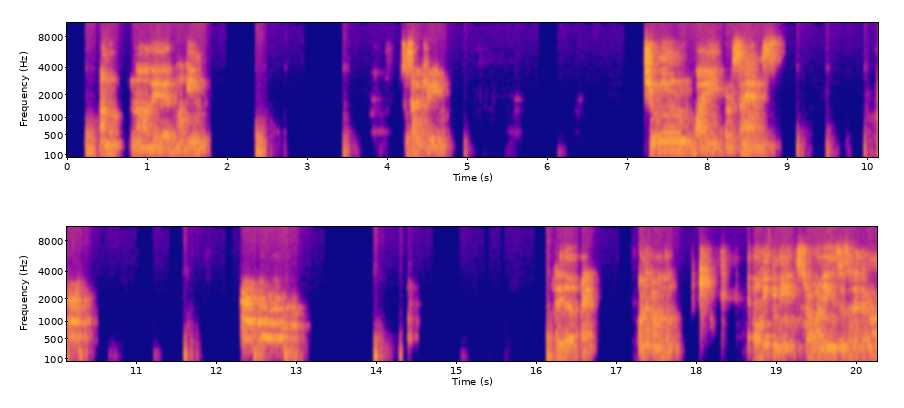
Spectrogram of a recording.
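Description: A young man speaks with animation into a close microphone, in short bursts with pauses.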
